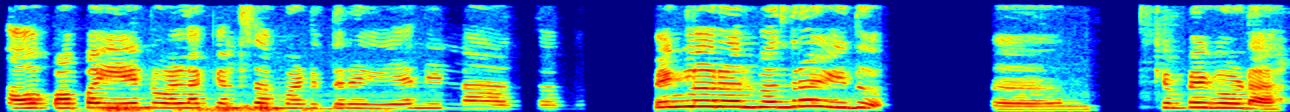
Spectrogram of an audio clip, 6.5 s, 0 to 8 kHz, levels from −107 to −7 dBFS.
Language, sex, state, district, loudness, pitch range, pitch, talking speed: Kannada, female, Karnataka, Bellary, -15 LUFS, 275-350 Hz, 320 Hz, 140 wpm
